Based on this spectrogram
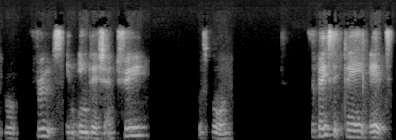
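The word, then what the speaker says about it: Twi: I decided that I wanted to learn one of the local dialects, which is Tree, spelled T-W-I, but it's the T-W is pronounced Tree.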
